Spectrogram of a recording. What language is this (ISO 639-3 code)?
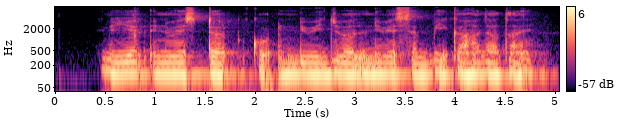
hin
